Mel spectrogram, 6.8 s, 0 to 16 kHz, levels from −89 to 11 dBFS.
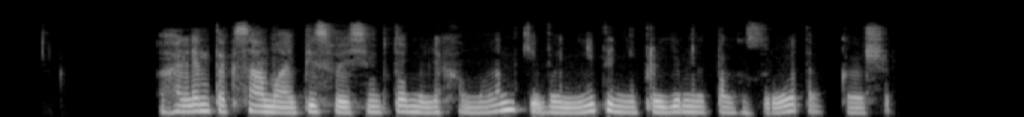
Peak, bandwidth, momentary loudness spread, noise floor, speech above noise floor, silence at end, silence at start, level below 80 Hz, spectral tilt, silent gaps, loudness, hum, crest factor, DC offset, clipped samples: -4 dBFS; 7.8 kHz; 10 LU; under -90 dBFS; over 71 dB; 0.9 s; 1.05 s; -60 dBFS; -6.5 dB/octave; 5.51-5.60 s; -20 LUFS; none; 16 dB; under 0.1%; under 0.1%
